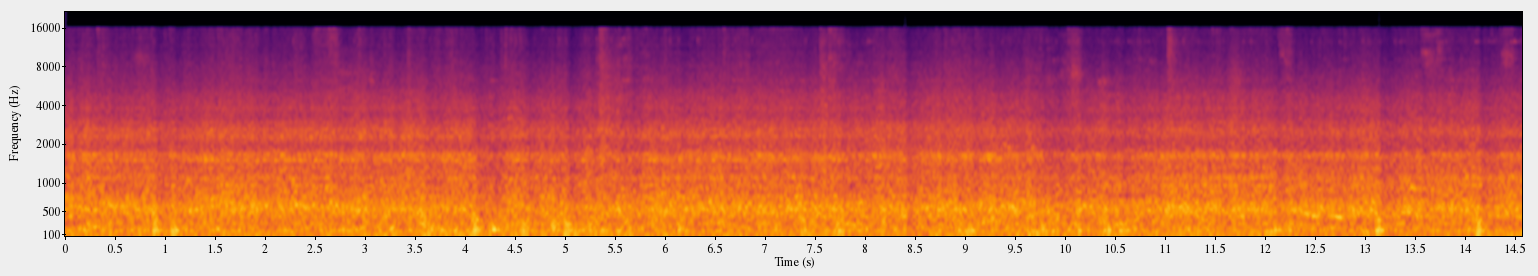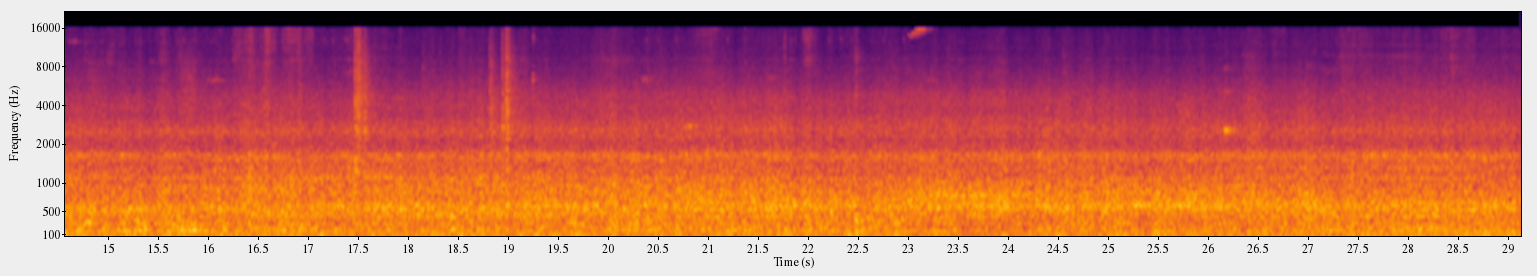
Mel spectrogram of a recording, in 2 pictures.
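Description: Interior running noise of an ET2M electric multiple unit under way: a steady rumble of wheels on rail, with a few brief louder knocks.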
